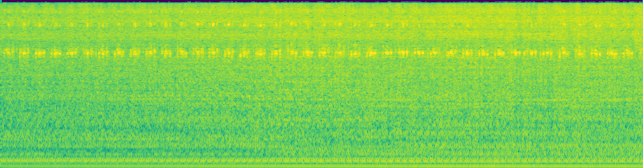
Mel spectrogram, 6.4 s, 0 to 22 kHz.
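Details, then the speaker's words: 2000 Toyota Celica idling with heater on after replacing a stuck-open thermostat: loud idle with steady high-pitched squeal throughout; owner wonders if it is the water pump, unconfirmed. "make sure the heat is on so that way we open up to the heater core is that the water pump making that"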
